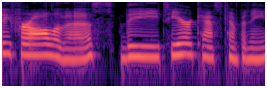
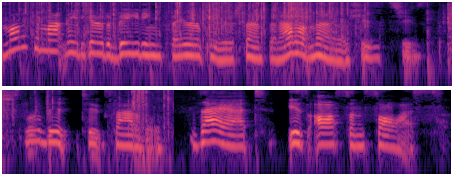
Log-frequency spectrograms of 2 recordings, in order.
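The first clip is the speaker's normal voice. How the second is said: normal talking voice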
